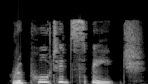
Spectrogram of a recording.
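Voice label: "reported speech", British English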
